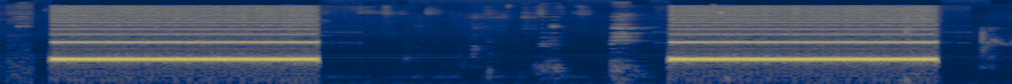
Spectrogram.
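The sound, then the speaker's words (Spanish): Two long, steady electronic ringback tones on an outgoing phone call, each about two seconds, separated by a quiet pause with faint handling noise; loud and clear, no talking. “Venga, va, vamos a llamarle.”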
